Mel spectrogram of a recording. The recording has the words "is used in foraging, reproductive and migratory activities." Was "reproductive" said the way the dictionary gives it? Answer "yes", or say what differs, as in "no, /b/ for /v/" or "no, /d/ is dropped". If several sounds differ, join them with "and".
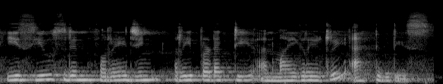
yes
